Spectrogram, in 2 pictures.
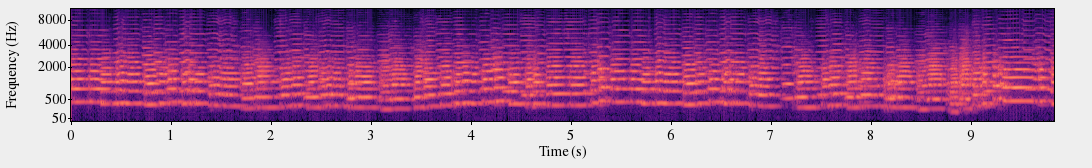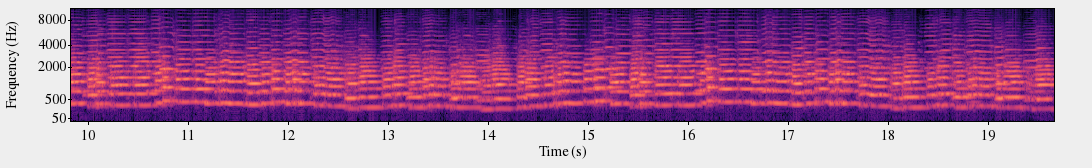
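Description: Violin and trumpet playing a Romanian hora from Bucovina together, the violin carrying a quick, running melody line.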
